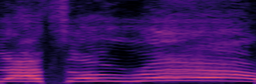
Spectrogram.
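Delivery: booming, very loud, high yell, held long. Retelling standing on a table at the convention's end: retelling a loud yell. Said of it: "I yelled it as loud as I could".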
